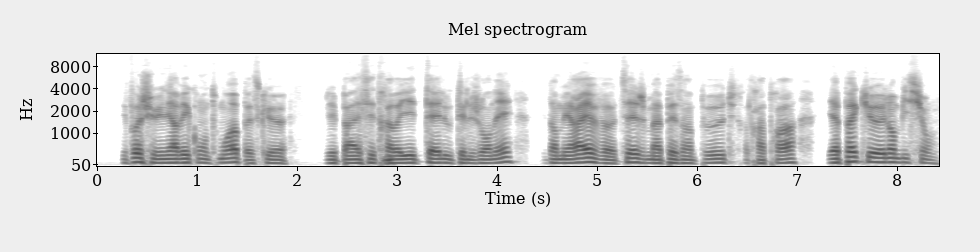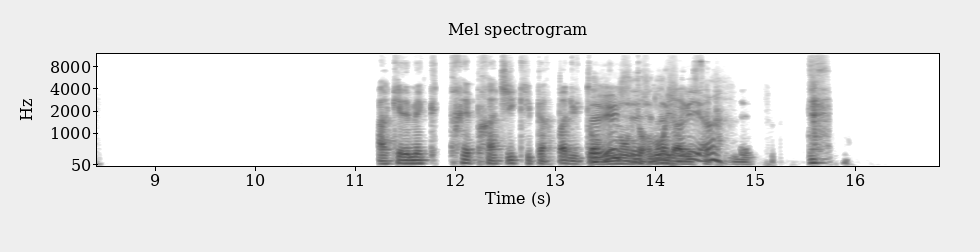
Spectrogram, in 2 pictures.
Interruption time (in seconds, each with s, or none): 13.3 s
